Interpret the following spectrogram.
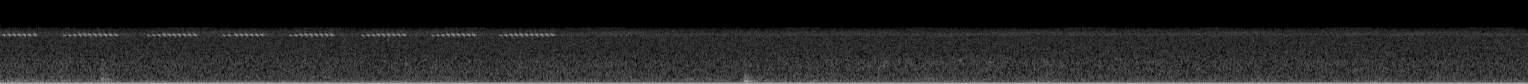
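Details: Insect song in autumn over a babbling brook: about seven brief, high, pulsed chirps at an even pace for the first five seconds, then only the steady rush of the stream continues.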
